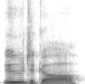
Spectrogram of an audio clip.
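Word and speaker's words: Ødegaard: Udegaard. You don't say the D at the end.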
